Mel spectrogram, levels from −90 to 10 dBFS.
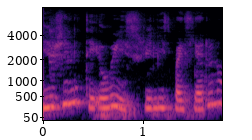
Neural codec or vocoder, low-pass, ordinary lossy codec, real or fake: none; none; none; real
